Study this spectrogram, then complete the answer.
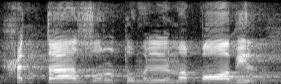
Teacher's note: دوسری آیت دیکھیں، حتی زرتم المقابر، حتی، تا کو ایک الف کی مقدار کھینچ کے پڑھیں گے۔ ہا کو جب تا سے ملائیں گے، تا کو پھر ایک الف کی مقدار کھینچ کے پڑھیں گے، کیونکہ اس میں کھڑا زبر ہے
